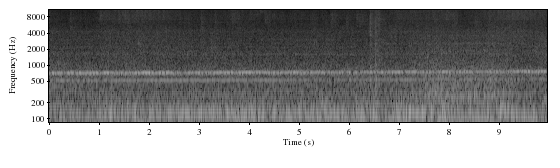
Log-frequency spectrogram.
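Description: Passenger train from Train Sim World 6 running through Melrose station on the New York City to Stamford line: a steady, loud rolling rumble with a sustained tonal hum, continuous and unbroken.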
